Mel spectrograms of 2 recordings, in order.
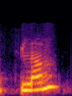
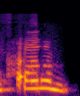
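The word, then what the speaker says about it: palm: ये जहाँ, प्लम। नहीं पाम, पाम, एल हथेली।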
